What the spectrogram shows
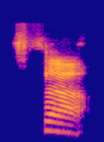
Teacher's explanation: தமிழ் தம்பி தலை என்பதில் உள்ள தா வைப் போன்று உச்சரிக்க வேண்டும் ச நாவின் நுனி மேல் நடுப்பற்களின் விடும்பை தொட்டும் தொடாமலும் இருக்கும் நிலையில் முன்பற்களுக்கு இடையில் காற்றை வெளிப்படுத்தும் போது உண்டாகிறது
